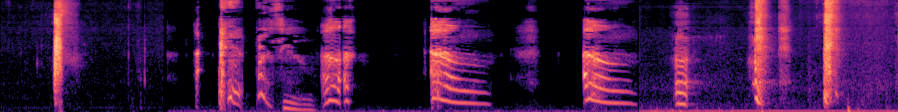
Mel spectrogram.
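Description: Several short, abrupt puffs followed by small whimpers and squeaky cries: a baby sneezing repeatedly, with background hum.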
